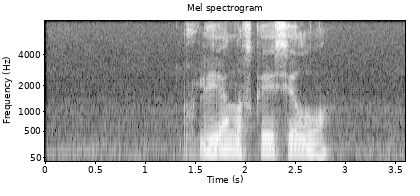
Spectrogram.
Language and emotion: Russian, neutral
